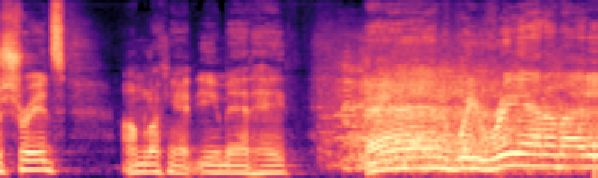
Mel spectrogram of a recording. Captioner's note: laughter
